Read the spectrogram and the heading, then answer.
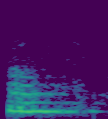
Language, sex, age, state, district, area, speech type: Bodo, female, 30-45, Assam, Kokrajhar, rural, conversation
